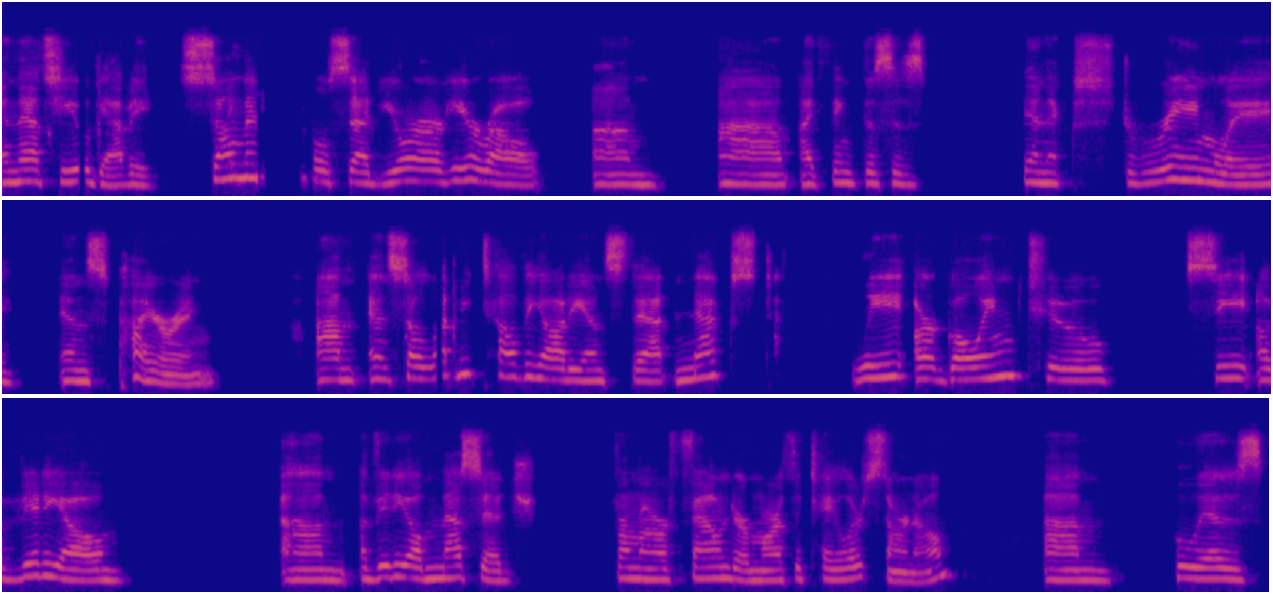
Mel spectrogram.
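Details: Adult woman; normal speech.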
